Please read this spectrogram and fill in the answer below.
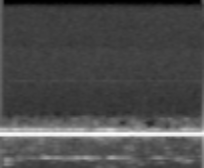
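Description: Quiet background with no speech: a steady high-pitched tone and a faint low hum, the recording's electrical noise.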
